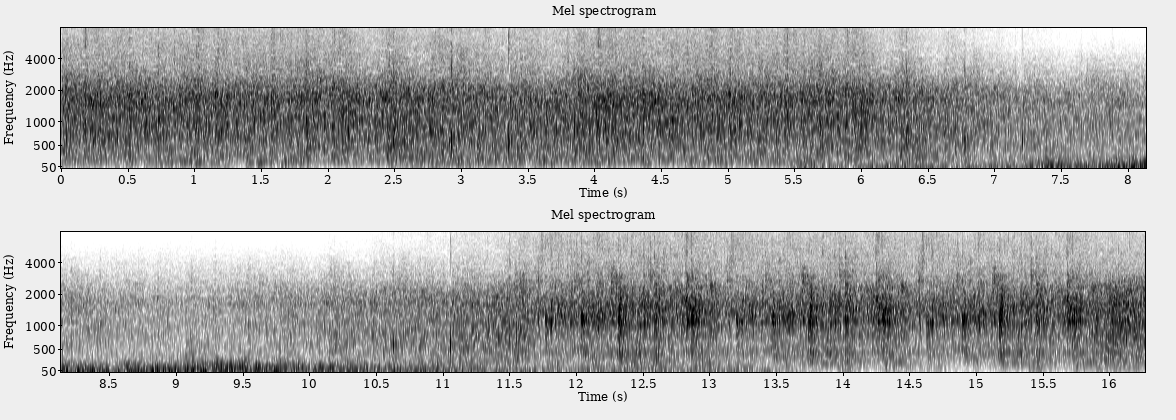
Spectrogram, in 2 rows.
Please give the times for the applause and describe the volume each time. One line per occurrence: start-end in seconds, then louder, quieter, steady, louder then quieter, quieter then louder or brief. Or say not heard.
0.0-16.2 quieter then louder.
